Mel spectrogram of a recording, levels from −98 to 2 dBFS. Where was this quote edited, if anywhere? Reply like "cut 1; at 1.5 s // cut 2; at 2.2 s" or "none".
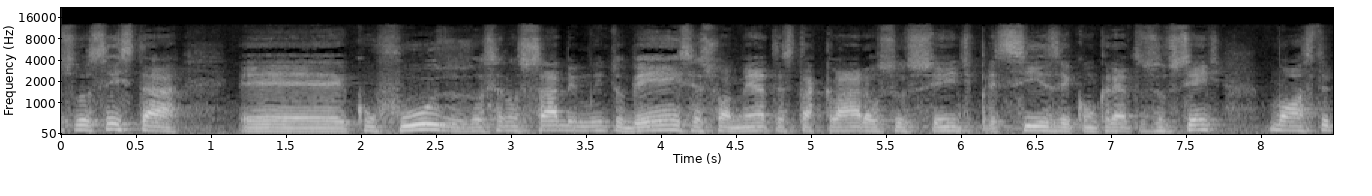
none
